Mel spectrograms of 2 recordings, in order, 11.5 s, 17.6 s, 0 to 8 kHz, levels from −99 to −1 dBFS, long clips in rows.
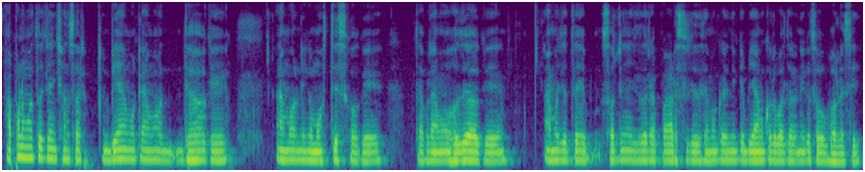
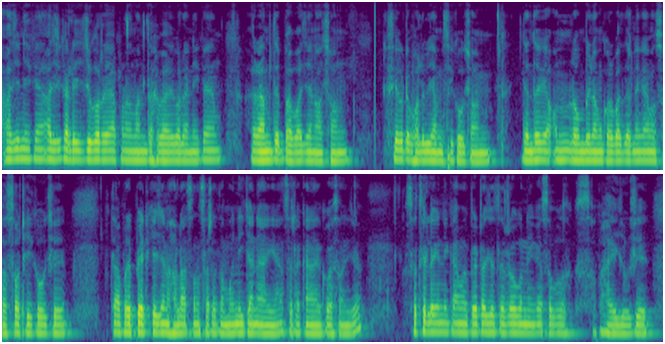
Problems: low volume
